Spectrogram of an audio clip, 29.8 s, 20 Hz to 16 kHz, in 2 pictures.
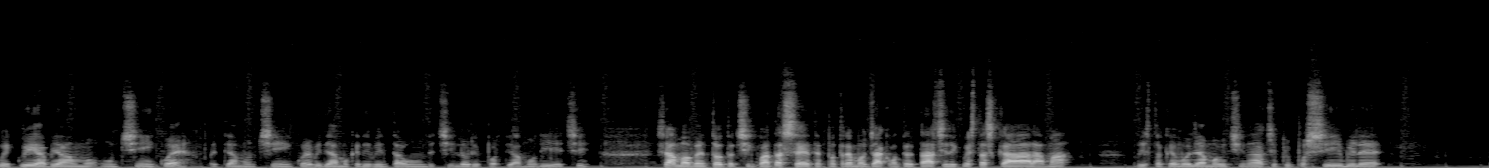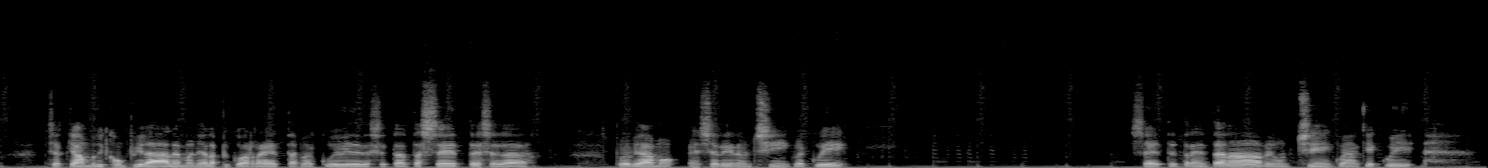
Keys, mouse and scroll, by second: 2.0 5, 4.0 click, 5.5 0, 11.3 click, 13.0 6, 14.8 click, 15.9 BackSpace, 20.4 click, 22.1 5, 24.0 click, 25.2 BackSpace, 27.2 click, 29.2 5.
